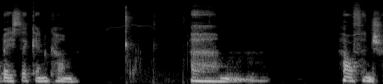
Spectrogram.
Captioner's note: snaps fingers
